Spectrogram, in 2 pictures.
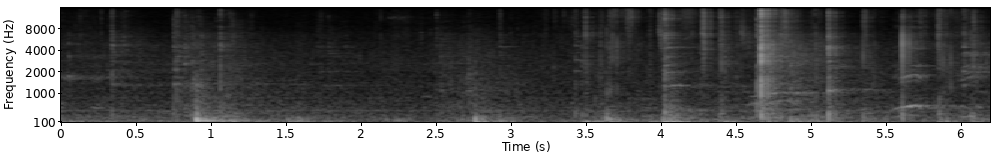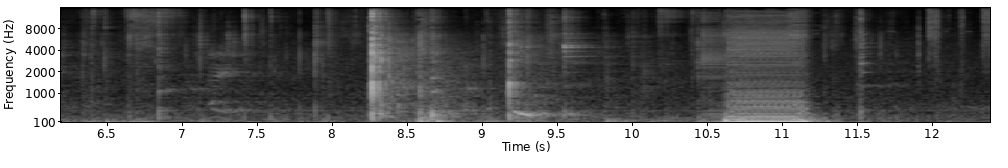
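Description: Rackets strike a shuttlecock back and forth in sharp cracks.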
